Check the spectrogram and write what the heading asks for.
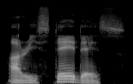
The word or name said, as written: Aristeides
